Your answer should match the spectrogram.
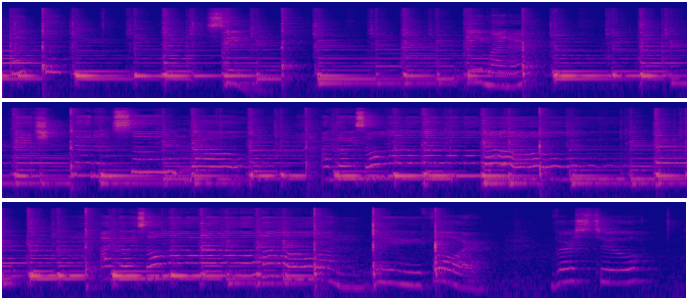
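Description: Ukulele strummed in a steady rhythm, alternating E minor and C chords, with a woman singing along over the middle part. The playing stops shortly before the end.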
